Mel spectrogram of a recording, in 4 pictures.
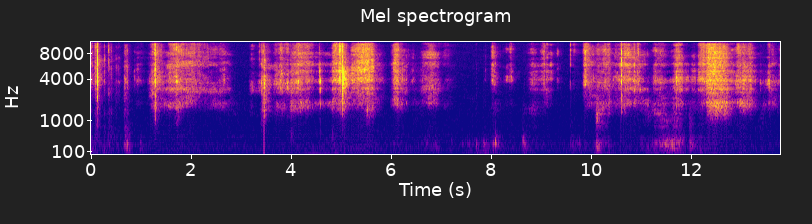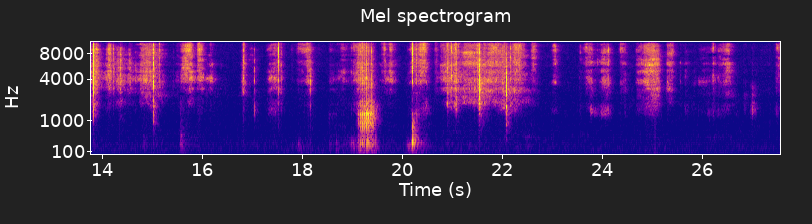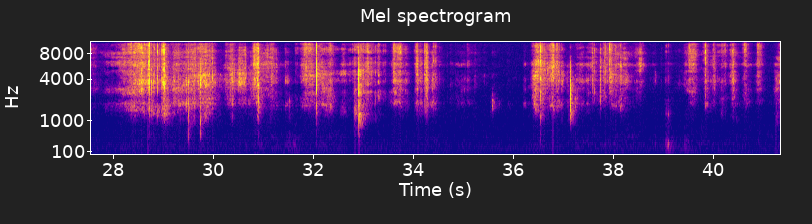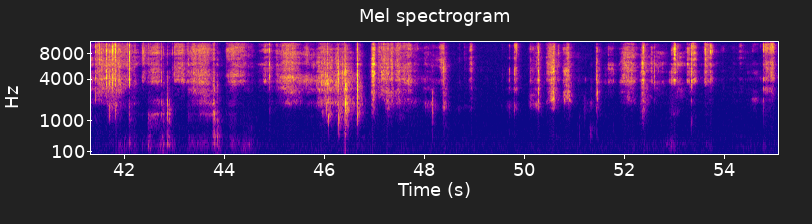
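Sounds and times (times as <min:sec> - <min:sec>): paper rustling and crinkling: 0:28.0 - 0:35.2, 0:39.4 - 0:49.0.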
